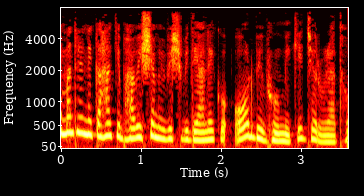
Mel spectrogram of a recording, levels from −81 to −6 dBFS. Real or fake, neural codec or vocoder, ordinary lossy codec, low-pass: real; none; none; 7.2 kHz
